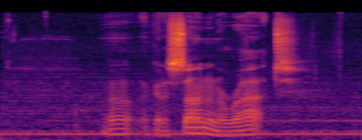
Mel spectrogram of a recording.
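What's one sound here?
A man speaks briefly with animation into a close microphone.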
